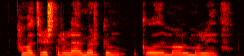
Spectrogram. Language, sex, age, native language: Icelandic, female, 11, Icelandic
